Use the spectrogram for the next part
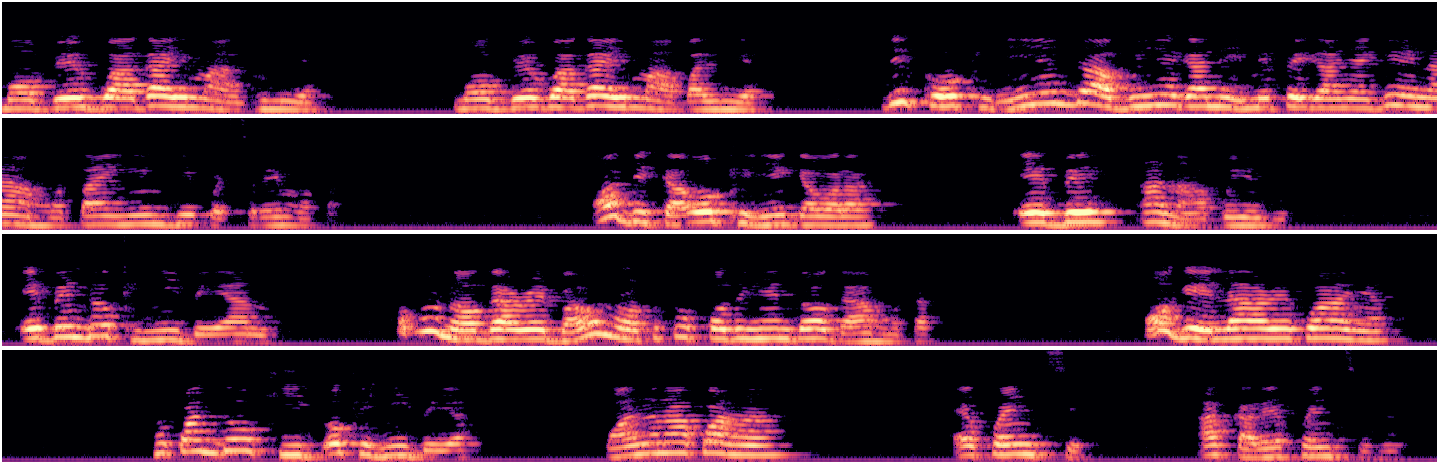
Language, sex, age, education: Igbo, female, 30-45, tertiary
